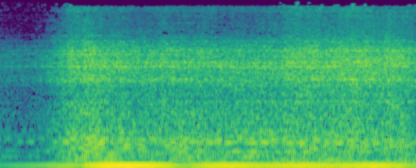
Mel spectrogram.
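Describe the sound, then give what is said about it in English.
A motorbike engine starts up and drives off across a rooftop, a steady low revving rumble that swells after the first half second and holds strong to the end. “They stare in amazement as the bike starts itself up and drives itself off over the side of the building.”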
